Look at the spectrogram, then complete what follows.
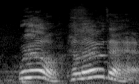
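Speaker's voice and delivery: very high innkeeper voice. Voicing a large portly woman at the inn's bar: portly innkeeper woman voice. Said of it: "a kind of large, portly woman ... And she's like".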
